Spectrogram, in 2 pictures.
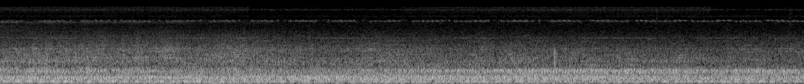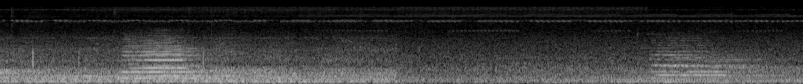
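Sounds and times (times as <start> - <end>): passing train rumble: 0.0 - 16.0
locomotive horn: 9.2 - 10.5, 14.5 - 16.0.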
